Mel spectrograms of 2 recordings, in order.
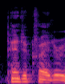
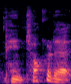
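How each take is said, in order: First: It is said the American way. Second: It is said the British way. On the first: "is the U S way of saying it" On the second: "is the British way of saying it"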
